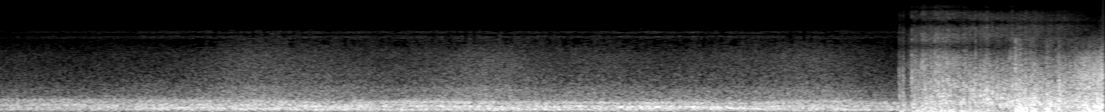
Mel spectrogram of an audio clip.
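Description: Low, steady rumbling drone of a sound-effects soundtrack. About eleven seconds in, it cuts suddenly to a much louder, fuller rumble that swells again near the end.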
